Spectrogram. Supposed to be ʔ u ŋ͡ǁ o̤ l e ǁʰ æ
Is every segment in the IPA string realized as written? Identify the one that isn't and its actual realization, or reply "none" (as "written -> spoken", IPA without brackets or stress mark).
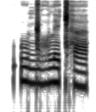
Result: none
